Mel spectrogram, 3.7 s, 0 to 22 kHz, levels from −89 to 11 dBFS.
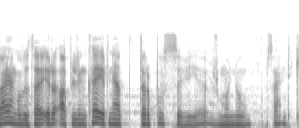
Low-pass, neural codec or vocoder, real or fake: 7.2 kHz; none; real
